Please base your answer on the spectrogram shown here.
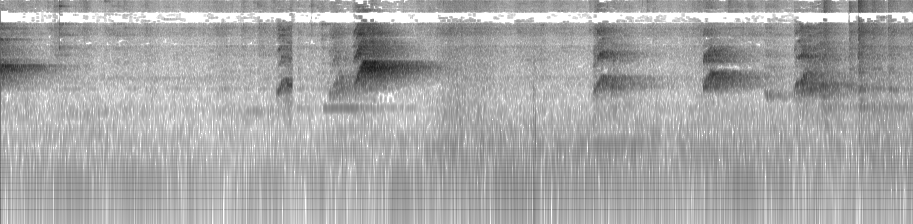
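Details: Cockatiels (Nymphicus hollandicus) just back from a morning walk give loud, harsh, rising screeches and chirps in bursts, roughly one every one to two seconds, with a faint low hum beneath.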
